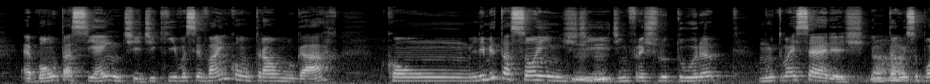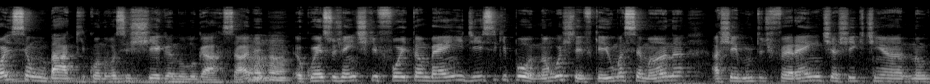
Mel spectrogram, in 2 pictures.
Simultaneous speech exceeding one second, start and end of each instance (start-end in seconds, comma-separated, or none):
none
